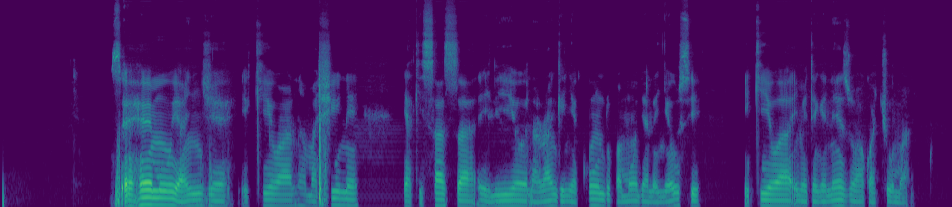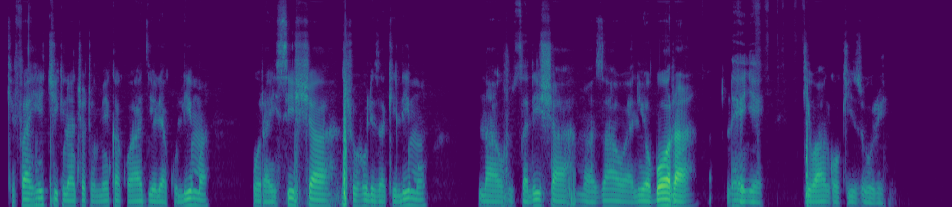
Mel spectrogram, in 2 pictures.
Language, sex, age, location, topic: Swahili, male, 25-35, Dar es Salaam, agriculture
